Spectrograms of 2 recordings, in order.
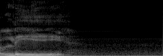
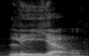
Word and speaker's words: Liel: This is for Lee. Sorry, that's wrong. Liel.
